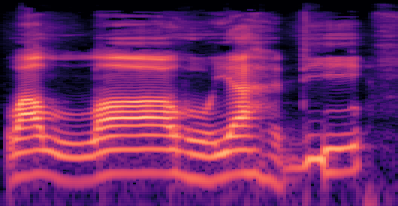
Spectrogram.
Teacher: nah ini di atas huruf lam ada tanda baca fathah berdiri maka huruf lam dibaca panjang Mad Thobi'i panjangnya dua harakat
